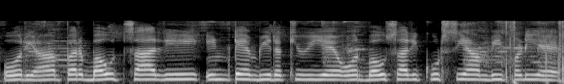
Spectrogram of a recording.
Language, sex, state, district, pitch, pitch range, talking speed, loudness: Marwari, female, Rajasthan, Nagaur, 225 Hz, 220-230 Hz, 170 wpm, -15 LUFS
